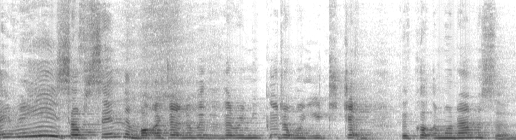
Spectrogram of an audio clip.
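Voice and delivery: high-pitched yelling shout. Insisting to the other speaker that film tripods exist, shouting. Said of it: "Why are you shouting at me?".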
